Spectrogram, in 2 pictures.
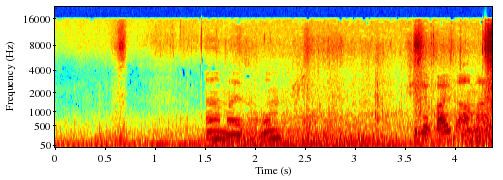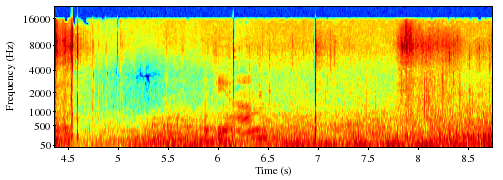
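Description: Footsteps crunch on dry leaves and pine needles.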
